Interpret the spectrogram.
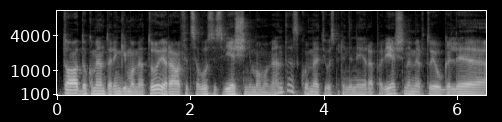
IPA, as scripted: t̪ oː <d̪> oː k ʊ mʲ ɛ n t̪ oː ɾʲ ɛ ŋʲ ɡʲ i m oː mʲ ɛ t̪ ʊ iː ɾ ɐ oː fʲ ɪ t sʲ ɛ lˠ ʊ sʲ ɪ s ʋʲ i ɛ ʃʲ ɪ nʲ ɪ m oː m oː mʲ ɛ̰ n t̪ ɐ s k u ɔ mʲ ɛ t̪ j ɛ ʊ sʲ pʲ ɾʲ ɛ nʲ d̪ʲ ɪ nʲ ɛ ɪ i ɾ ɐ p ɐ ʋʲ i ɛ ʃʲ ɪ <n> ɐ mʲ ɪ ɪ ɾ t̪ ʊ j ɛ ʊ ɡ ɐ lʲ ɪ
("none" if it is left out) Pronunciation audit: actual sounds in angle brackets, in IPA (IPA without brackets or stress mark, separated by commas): d̪, n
